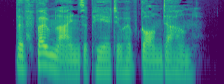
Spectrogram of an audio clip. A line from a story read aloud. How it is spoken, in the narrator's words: he said quietly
